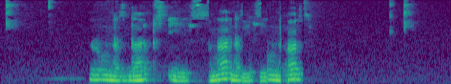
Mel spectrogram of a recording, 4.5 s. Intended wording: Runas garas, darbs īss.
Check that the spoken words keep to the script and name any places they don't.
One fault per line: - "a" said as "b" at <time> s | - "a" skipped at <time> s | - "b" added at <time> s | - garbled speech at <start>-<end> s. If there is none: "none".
- "garas" skipped at 1.3 s
- garbled speech at 2.1-3.0 s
